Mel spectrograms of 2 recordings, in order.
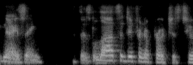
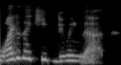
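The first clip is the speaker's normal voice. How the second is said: put-on crying child voice; 6 dB quieter than usual. Retelling a daughter's question about teachers: imitating a crying child.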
